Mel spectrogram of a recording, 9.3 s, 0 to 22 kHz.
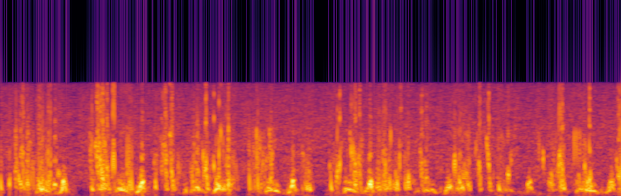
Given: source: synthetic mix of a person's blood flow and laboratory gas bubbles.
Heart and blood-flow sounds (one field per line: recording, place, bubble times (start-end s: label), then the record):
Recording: Doppler ultrasound of blood flow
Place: precordium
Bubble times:
0.00-0.05 s: bubbles
0.10-0.91 s: bubbles
1.32-1.75 s: bubbles
1.78-2.02 s: bubbles
2.29-2.71 s: bubbles
2.83-3.58 s: bubbles
3.68-4.13 s: bubbles
4.50-4.70 s: bubbles
4.92-5.13 s: bubbles
5.15-5.46 s: bubbles
5.62-6.24 s: bubbles
6.28-6.42 s: bubbles
6.78-7.08 s: bubbles
7.12-7.23 s: bubbles
7.27-7.40 s: bubbles
7.44-7.54 s: bubbles
7.58-7.68 s: bubbles
8.05-8.50 s: bubbles
8.58-8.91 s: bubbles
9.22-9.32 s: bubbles
From the record:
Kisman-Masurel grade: 342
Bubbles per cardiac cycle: rolling drumbeat, 9 or more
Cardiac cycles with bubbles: 100%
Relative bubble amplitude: moderate (0.250 to 0.450)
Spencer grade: 3 (all of the cardiac periods contain showers or single bubble signals, but not dominating or overriding the cardiac motion signals)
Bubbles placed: only in the low amplitude regions of the cardiac cycle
